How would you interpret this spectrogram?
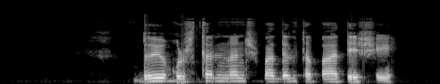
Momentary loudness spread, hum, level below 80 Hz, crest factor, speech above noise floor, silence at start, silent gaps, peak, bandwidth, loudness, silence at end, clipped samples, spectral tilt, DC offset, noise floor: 6 LU; none; -48 dBFS; 16 dB; 55 dB; 1.35 s; none; 0 dBFS; 9.2 kHz; -15 LUFS; 0.5 s; under 0.1%; -6 dB/octave; under 0.1%; -70 dBFS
